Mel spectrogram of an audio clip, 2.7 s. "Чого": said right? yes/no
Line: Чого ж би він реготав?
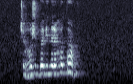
yes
